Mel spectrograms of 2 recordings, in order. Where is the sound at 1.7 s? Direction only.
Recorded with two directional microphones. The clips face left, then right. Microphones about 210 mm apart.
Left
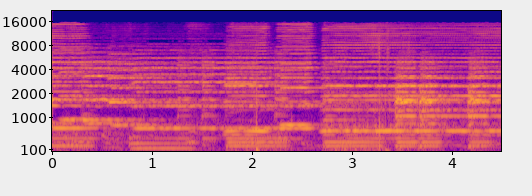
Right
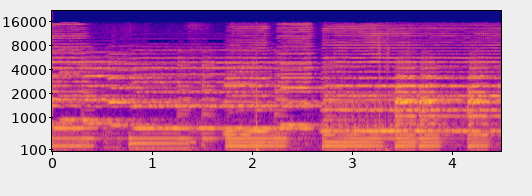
55° right (ahead or behind).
